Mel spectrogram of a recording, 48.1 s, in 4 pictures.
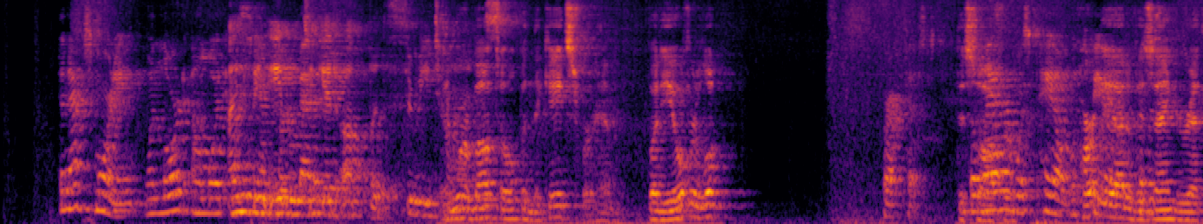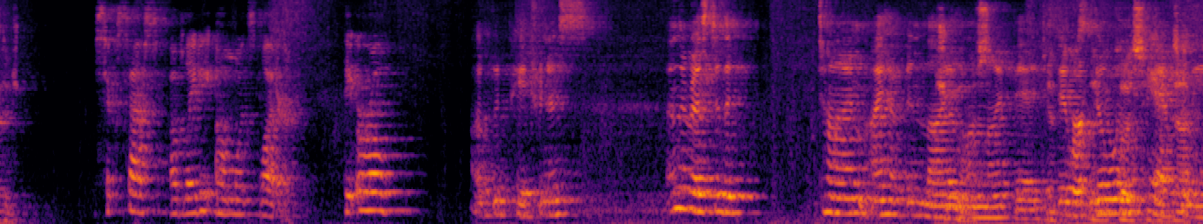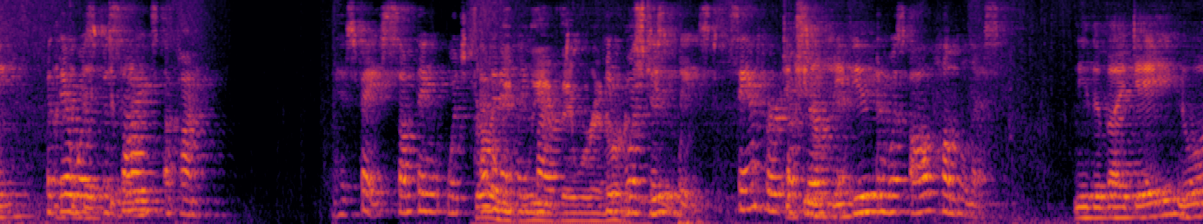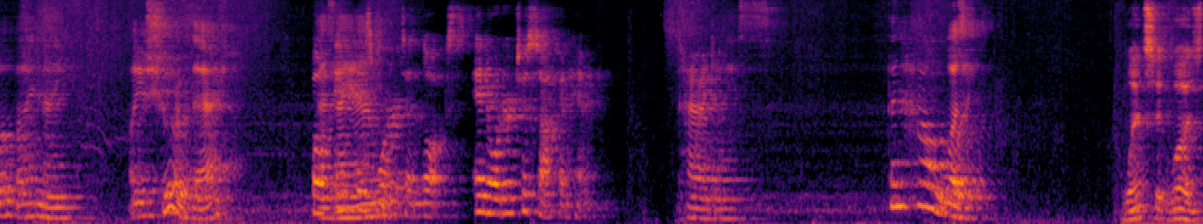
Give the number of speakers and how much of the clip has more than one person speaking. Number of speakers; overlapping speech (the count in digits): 3, about 27%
